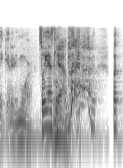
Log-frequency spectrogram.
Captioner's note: laugh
